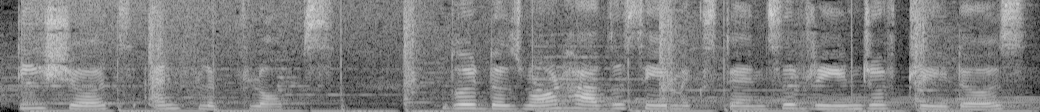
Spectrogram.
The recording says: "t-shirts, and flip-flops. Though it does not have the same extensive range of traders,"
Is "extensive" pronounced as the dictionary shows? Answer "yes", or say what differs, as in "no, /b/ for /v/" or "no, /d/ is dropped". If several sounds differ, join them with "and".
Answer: yes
